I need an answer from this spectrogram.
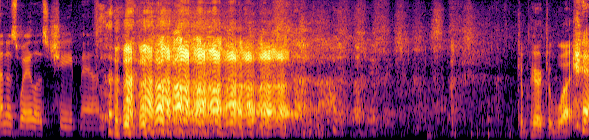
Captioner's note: laughter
